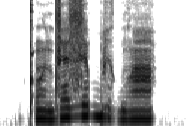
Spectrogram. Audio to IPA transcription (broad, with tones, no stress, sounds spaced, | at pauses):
kʼ ũ˨ d ɛ˦ z ɪ˦ b i˨ ɡʷ ã˦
